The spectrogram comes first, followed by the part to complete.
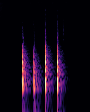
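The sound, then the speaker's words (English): Four firm knocks on a wooden door in quick, even succession, each a sharp thud with a brief resonant decay, clear with no voices. “He knocked on the door.”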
